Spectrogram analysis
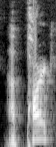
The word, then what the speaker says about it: apart: for the word apart a part is like part of something now we have a in front so you have a part a part so the t here notice the way that i stop it and in order to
